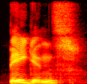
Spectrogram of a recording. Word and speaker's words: Bagans: And I do realize his name is pronounced Bagans, but Bagans is funnier. Now, as we recently discovered,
